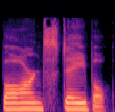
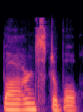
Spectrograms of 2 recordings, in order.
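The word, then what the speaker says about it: Barnstable: tan was barnable and he said Barn stable because it's spelled that way but up there they call it barnable no one local that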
